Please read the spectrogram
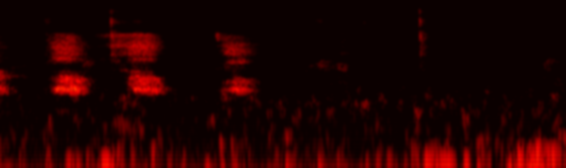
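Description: A bird calling faintly in the surrounding bush: three short, harsh calls in the first two seconds, then only a few weaker traces.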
